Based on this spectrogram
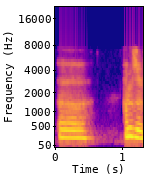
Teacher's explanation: a blackbird, the stress is on both syllables.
